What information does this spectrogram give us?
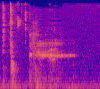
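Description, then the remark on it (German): A knitted wool piece is laid on top of a water surface: a few soft wet clicks and squishes, then a faint watery trickle that fades out. Quiet, with no talking. “Und dann gehe ich hin und lege mein Strickstück einfach oben auf die Wasseroberfläche drauf.”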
